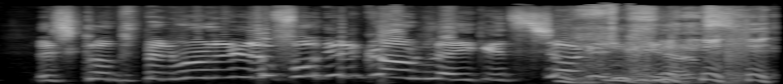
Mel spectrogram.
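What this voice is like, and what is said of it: Put-on Geordie/Sunderland accent. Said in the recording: “I can't do a Geordie accent, as evidenced by that... That was very good... That was really good. Excellent... the Sunderland accent is distinctly different, and it is hard to nail down.”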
